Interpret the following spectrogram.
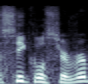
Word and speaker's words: SQL Server: another one see sequel server that's Microsoft's they pronounce it sequel server but there's kind of a history there if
